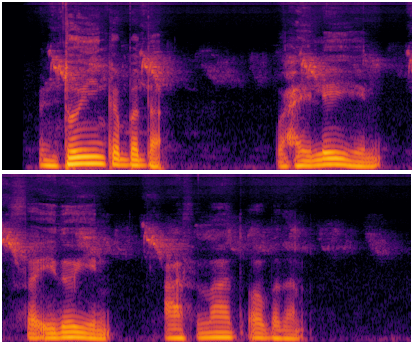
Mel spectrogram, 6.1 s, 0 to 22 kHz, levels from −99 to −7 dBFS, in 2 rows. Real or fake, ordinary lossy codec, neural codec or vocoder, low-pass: real; none; none; none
